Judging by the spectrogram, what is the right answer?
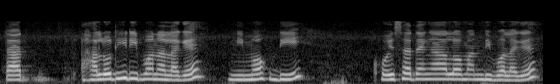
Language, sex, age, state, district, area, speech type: Assamese, female, 30-45, Assam, Sivasagar, rural, spontaneous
